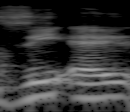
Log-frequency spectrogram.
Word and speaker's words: za: often two-letter words, like this word, which is pronounced chi, or the word spelled za, za, which is short for pizza.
